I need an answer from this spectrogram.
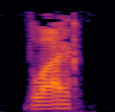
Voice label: "black", English; adjectives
